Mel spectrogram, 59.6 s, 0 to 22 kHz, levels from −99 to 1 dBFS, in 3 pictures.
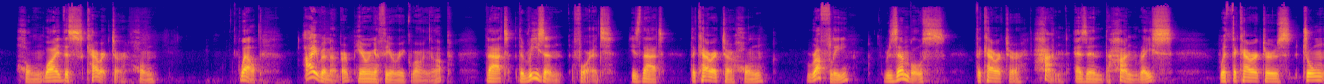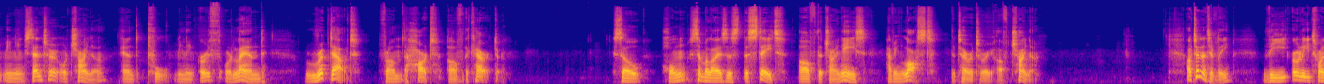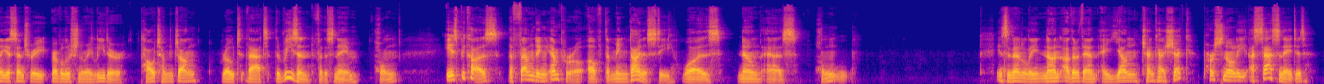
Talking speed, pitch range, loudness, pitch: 115 wpm, 95-125 Hz, -20 LUFS, 110 Hz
